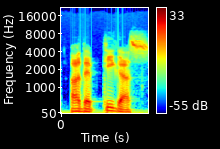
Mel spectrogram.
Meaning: present of adeptigi
- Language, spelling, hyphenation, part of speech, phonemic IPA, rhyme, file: Esperanto, adeptigas, a‧dep‧ti‧gas, verb, /a.depˈti.ɡas/, -iɡas, Eo-adeptigas.ogg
